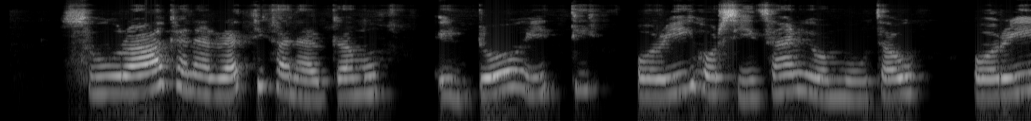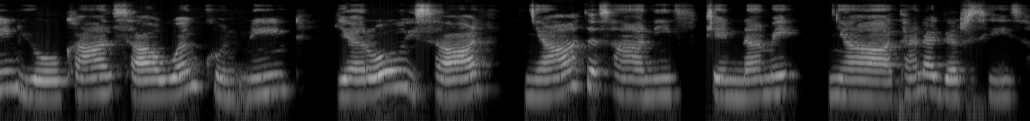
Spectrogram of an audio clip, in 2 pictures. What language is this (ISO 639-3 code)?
orm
